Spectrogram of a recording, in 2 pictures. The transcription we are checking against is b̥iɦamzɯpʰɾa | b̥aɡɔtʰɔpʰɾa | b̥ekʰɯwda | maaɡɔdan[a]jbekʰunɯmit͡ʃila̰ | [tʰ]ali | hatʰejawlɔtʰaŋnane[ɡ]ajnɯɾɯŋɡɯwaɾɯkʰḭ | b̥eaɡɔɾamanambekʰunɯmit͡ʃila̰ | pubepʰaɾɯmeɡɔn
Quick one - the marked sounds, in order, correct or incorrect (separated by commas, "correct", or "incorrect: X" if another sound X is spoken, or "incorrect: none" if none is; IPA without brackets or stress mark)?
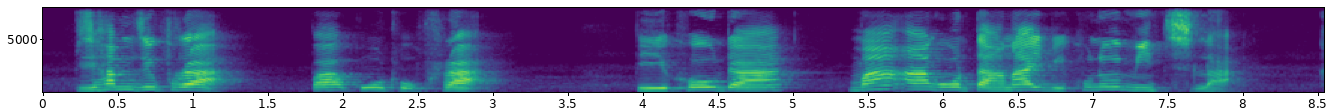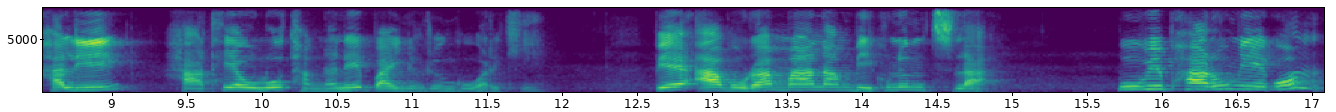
correct, incorrect: kʰ, incorrect: b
